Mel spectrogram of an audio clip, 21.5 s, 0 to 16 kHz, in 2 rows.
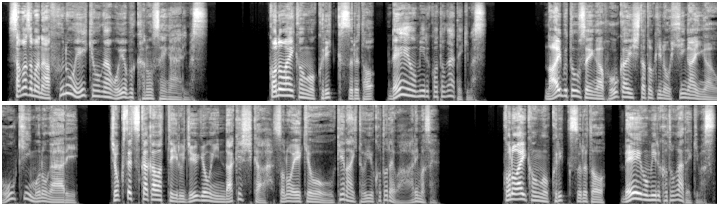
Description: Japanese, Male, Home Studio, 20s-40s
Home Studio Read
